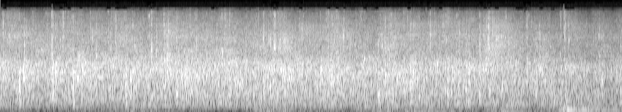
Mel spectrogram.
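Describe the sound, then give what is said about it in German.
Sustained applause from an audience welcoming a speaker to a talk, a dense steady patter of many hands clapping at once, fairly loud, continuing evenly for a few seconds without any voices. “Viel Spaß und einen großen Applaus”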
